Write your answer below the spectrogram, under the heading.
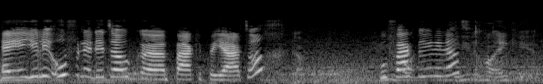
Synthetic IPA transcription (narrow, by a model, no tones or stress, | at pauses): ɦejɛnjøliufənədɪtowkəənpaːɹkɪːɹpɛɹjaːɹtɔχ | ɦufaːk̚dujəlidɔtdflˠekɪ̰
